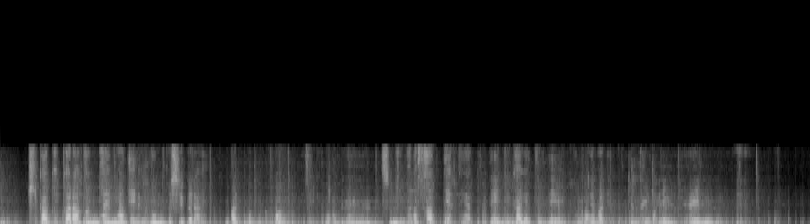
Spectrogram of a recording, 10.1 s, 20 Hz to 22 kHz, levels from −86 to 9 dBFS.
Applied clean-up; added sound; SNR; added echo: neural mask model RNNoise.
